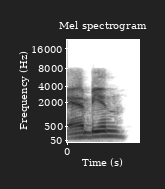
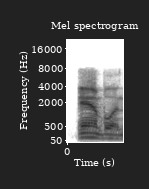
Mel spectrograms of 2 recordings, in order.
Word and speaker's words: Amblin: what's the company called is it ambian or I keep mispronouncing it someone called me out on this amblin there you go I keep wanting to call it ambian I think that is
